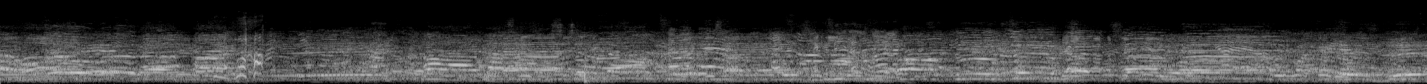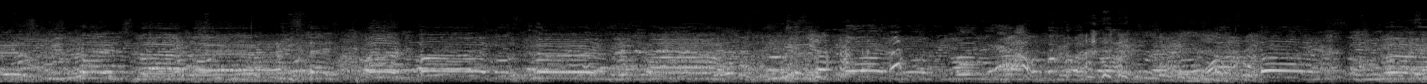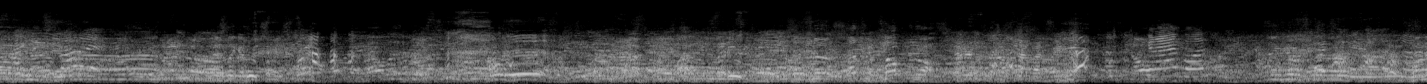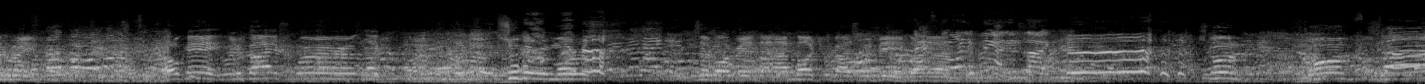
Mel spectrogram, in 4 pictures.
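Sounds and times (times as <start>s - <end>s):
crowd chattering: 0.0s - 57.0s.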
